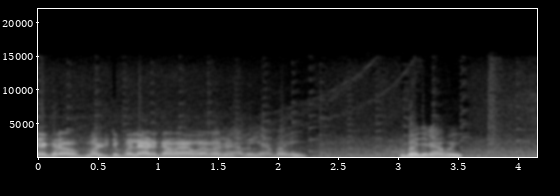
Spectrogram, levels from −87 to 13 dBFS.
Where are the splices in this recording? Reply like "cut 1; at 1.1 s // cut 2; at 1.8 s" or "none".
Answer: cut 1; at 1.7 s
